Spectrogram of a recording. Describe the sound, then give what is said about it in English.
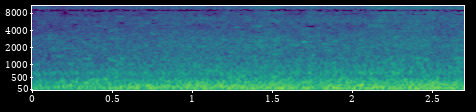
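A convoy of trucks in Port Huron, Michigan, heading toward a blockade at the Ambassador Bridge, rolls by. Their heavy engines make a continuous, loud, low rumble that stays steady throughout, with no voices heard. “It's quite a line of trucks seems to not get any coverage.”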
